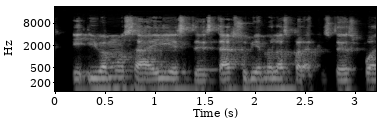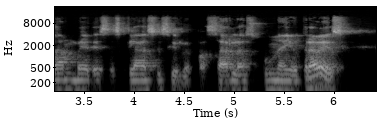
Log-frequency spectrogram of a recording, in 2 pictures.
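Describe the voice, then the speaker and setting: Fairly high male voice, moderately paced, with noticeable echo from the room. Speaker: Bible teacher. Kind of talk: online class lecture.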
